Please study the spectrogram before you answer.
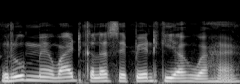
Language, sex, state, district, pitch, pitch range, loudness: Hindi, male, Jharkhand, Palamu, 155 Hz, 150-170 Hz, -13 LUFS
